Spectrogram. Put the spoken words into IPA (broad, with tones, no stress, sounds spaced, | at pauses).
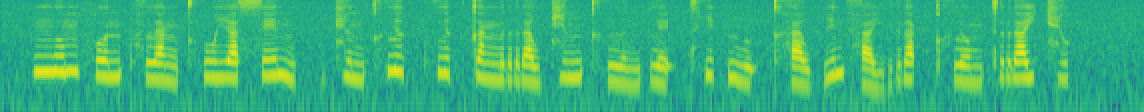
ŋ o˥˩ m f o˦˥ n pʰ l a˨˩ ŋ kʰ w i˧ a̯ s e˥˩ n | t͡ɕ u˨˩ n kʰ l ɯ˥˩ k̚ pʰ l ɯ˥˩ k̚ t a˧ ŋ r a˨˩ w t͡ɕ ɯ˦˥ ŋ kʰ ɯː˩˦ n p l e˨˩ ʔ tʰ i˥˩ t̚ ŋ u˨˩ ʔ kʰ a˨˩ w p i˥˩ n h a˩˦ j r a˦˥ k̚ pʰ l o˧ m t r a˥˩ j t͡ɕ u˥˩ k̚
